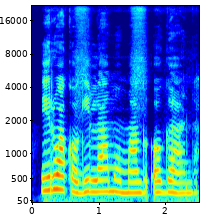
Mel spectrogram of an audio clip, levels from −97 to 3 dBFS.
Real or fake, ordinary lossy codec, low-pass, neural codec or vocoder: real; none; none; none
